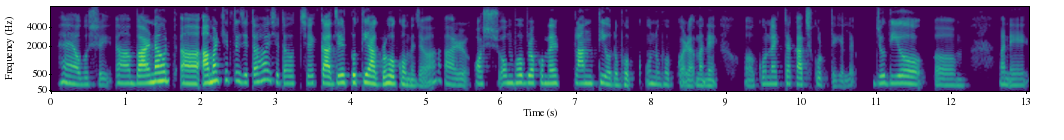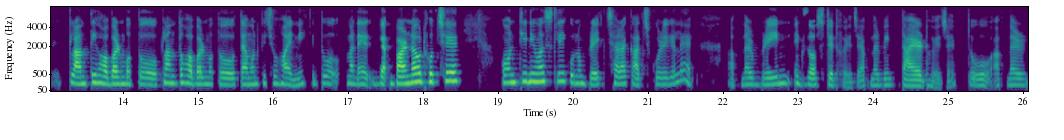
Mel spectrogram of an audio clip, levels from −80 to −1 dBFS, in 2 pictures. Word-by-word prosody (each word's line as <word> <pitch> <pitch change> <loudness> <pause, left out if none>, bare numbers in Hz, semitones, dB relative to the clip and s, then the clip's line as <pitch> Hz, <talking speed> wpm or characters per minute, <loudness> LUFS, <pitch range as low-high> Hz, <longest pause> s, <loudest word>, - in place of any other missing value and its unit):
হ্যাঁ, 225 -5 -1
অবশ্যই। 185 -1 -10 0.2
আ - - -1 0.2
burn 220 +2 +9
out 280 0 +6 0.2
আ - - +6 0.3
আমার 275 +5 +8
ক্ষেত্রে 295 -2 -7
যেটা 240 +1 -1
হয় 315 +1 -1
সেটা 225 -3 -5
হচ্ছে 215 +1 -9 0.2
কাজের 215 +2 +6
প্রতি 235 0 +3
আগ্রহ 200 +3 +2
কমে 175 -5 -2
যাওয়া। 250 - -7 0.2
আর 180 - -4 0.3
অসম্ভব 220 +3 -3
রকমের 220 0 0 0.2
ক্লান্তি 215 +1 0
অনুভব 175 -1 -6 0.3
অনুভব 185 -3 -8
করা। 160 - -4
মানে 160 0 -5 0.5
ও - - -9 0.2
কোন 200 0 -8
একটা 205 +1 -7
কাজ 185 0 +1
করতে 180 -4 -11
গেলে। 145 +5 -15 0.4
যদিও 220 0 -1 0.4
ও - - -7 0.8
মানে 180 -3 -7 0.5
ক্লান্তি 205 +1 +4
হবার 205 -1 +4
মত 200 - -5 0.3
ক্লান্ত 225 -2 -2
হবার 195 -2 +1
মত 195 0 -11 0.3
তেমন 190 0 0
কিছু 220 0 -8
হয়নি। 180 -2 -1
কিন্তু 215 -1 -13 0.3
মানে 200 -3 -2 0.3
ব্যা 200 - +5
বার্ন 210 +2 +8
আউট 260 0 +6
হচ্ছে 255 +2 +2 0.8
কন্টিনিউয়াসলি 265 +2 +1
কোন 225 -2 -3
ব্রেক 180 0 -2
ছাড়া 205 -2 -1
কাজ 175 -1 -1 0.2
করে 185 -1 -7
গেলে 260 +9 -8 0.6
আপনার 185 0 -7
ব্রেইন 190 +3 -2 0.2
এক্সজোস্টেড 180 -2 -4
হয়ে 125 - -13
যায়। 150 - -9
আপনার 170 0 -10
ব্রেইন 175 0 -10
টায়ার্ড 155 -1 +1
হয়ে 110 -7 -13
যায়। - - -15 0.2
তো - - -9 0.3
আপনার 175 0 -8
205 Hz, 155 wpm, -23 LUFS, 185-230 Hz, 0.8 s, বার্ন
